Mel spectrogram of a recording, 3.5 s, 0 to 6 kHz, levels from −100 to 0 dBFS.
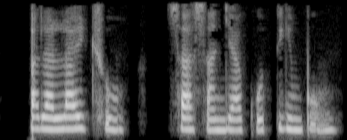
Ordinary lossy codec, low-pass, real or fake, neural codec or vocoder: MP3, 32 kbps; 5.4 kHz; real; none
